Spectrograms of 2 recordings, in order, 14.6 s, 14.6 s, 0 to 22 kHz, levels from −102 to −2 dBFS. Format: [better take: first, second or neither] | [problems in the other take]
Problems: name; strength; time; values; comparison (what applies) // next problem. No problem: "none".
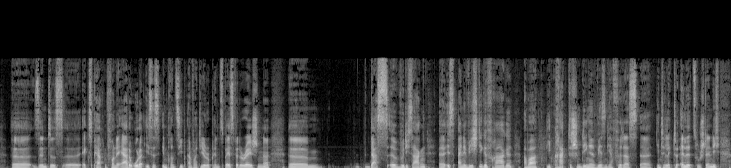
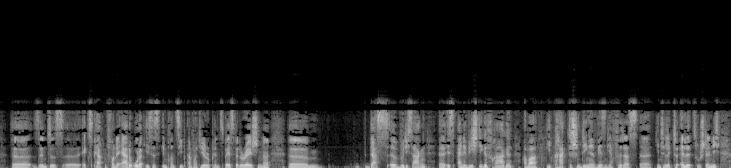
first | garbled, watery; badly; nothing above 7.5 kHz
